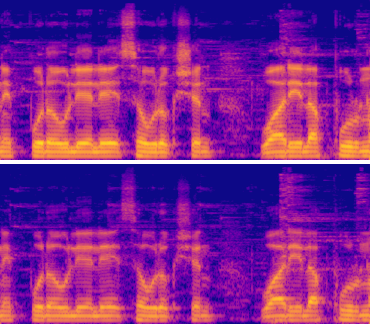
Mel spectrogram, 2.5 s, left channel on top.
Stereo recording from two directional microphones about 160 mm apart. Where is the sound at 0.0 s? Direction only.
10° left (ahead or behind).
